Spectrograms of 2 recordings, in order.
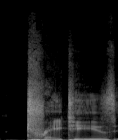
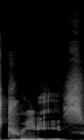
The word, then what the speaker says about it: treatise: and you're like dude it's not tray-tease it's it's treatise why were you saying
